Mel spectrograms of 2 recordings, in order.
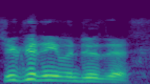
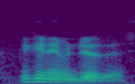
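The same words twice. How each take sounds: First: Said in the usual way. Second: You can even do this said much softer and lower; soft repeat. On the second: Shown as a demonstration. Preacher repeating encouragement to the church, much softer. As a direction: drop it to a near hush the second time.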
